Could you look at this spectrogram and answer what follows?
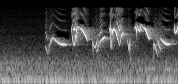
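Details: Brief snatch of grey singing finch song: a few quick whistled slurs, rising and dipping, after a short silence.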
